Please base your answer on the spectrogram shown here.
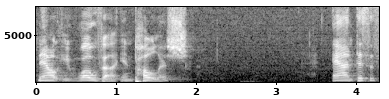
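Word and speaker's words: Iłowa: that with how though and this town it's pronounced now you OVA in polish and this is a beautiful little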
